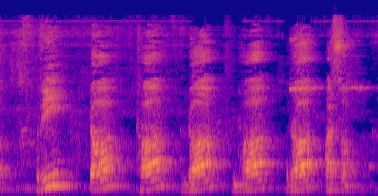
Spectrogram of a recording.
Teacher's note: तो री ट ठ ड ढ र और स, ये हमारे मूर्धा से निकलते हैं, इनका सभी का उच्चारण स्थान मूर्धा है।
